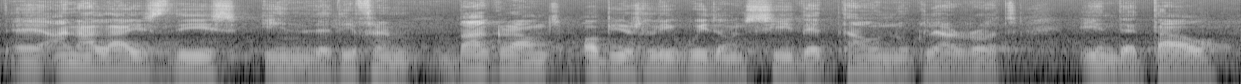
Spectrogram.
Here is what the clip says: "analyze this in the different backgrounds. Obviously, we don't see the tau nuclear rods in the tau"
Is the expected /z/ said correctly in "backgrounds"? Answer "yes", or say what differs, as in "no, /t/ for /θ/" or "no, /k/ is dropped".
no, /s/ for /z/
